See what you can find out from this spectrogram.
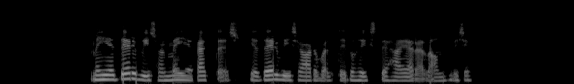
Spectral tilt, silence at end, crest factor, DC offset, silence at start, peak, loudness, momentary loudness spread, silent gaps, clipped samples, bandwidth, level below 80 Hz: -3.5 dB/octave; 1 s; 20 dB; under 0.1%; 0.9 s; -20 dBFS; -39 LUFS; 10 LU; 2.09-2.16 s, 2.39-2.50 s, 3.34-3.38 s; under 0.1%; 8 kHz; -76 dBFS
